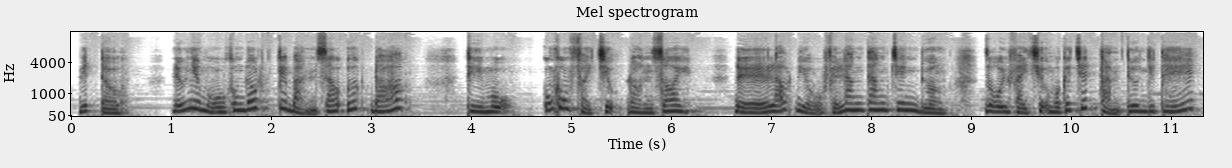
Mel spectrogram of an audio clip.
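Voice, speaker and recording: Woman, ghost story narrator, dramatic telling, lively pitch, dull lo-fi audio. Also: moderate pace, slightly rough. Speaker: storyteller host. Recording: dull lo-fi audio with faint music.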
